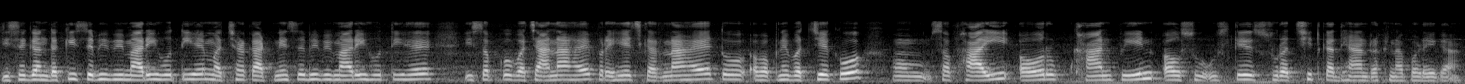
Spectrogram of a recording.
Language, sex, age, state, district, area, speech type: Hindi, female, 45-60, Uttar Pradesh, Mirzapur, rural, spontaneous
